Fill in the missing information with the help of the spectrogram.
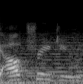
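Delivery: ordinary talk, nothing marked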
